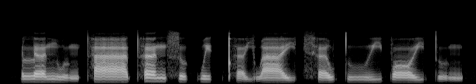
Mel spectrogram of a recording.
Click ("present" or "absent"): absent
